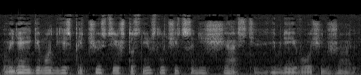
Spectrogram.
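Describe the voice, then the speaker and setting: A man reading an audiobook, voicing a gentle, beaten young prisoner who speaks earnestly and mildly. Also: medium pitch, moderate pace, slight background noise, voice pushed up, close to an everyday voice.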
